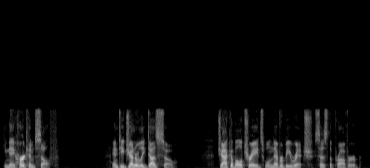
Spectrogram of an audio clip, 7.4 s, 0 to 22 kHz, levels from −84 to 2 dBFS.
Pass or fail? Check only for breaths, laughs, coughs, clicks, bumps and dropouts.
pass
